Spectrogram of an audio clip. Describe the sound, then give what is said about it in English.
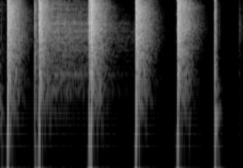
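Half a dozen sharp, crisp slap sound effects crack out one after another at an uneven pace, each a loud smack with a quick fading tail and silence between, no voices. “You're getting the big slap.”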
